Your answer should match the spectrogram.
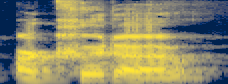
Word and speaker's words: Arkouda: Arcuda, which is the Greek word for bear, it's spelled A-R-K-O-U-D-A, is an open source framework for big data, and it's available from GitHub, so anyone can check it out.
